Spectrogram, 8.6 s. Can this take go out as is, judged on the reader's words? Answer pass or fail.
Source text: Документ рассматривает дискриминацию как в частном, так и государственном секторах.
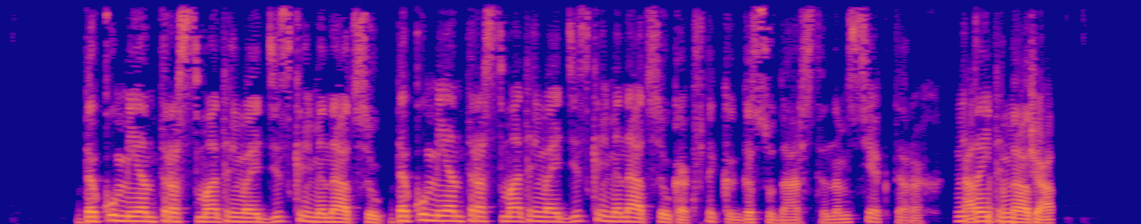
fail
